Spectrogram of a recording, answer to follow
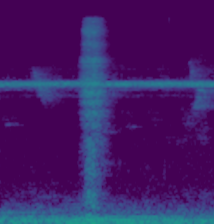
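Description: A steady, high-pitched insect trill, like a cricket's, in a pause between speech, with a short breath-like hiss about a second in.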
